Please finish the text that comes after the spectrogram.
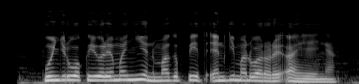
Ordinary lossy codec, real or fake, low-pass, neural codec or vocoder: none; real; 19.8 kHz; none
